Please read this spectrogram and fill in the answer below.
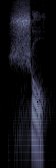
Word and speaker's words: chaud: Final D not pronounced, and then when you combine this C and H, you get the sh sound. A and U, O. Chaud.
